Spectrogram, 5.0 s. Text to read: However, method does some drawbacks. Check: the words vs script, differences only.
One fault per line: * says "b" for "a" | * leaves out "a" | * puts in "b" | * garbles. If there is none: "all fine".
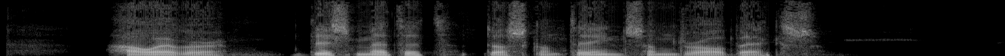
* puts in "this"
* puts in "contain"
